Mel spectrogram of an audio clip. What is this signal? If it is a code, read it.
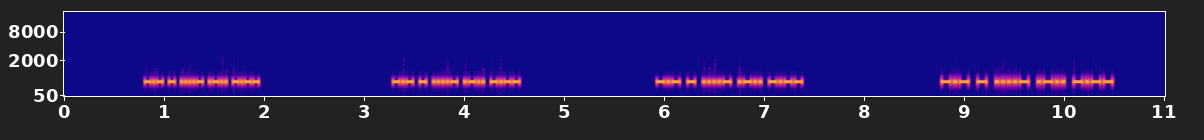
Morse code, heard as a keyed tone, about 51 wpm, 700 Hz. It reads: KT4LY KT4LY KT4LY KT4LY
